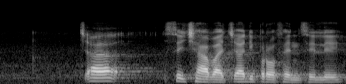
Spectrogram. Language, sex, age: Northern Sotho, male, 22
